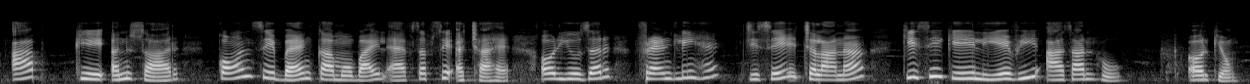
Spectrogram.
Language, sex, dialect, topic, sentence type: Hindi, female, Hindustani Malvi Khadi Boli, banking, question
